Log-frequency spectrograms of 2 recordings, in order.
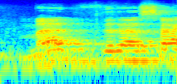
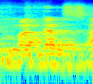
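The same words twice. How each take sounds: First: First مدرسہ said "mad-ra-sa", vowel after the r; madrasa pronunciation. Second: مدرسہ said "ma-dar-sa", vowel before the r; madarsa pronunciation. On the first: (مدرسہ کا تلفظ "مَدْرَسَہ"، دال ساکن) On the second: (مدرسہ کا تلفظ "مَدَرسہ"، را ساکن) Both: Shown as a demonstration. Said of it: "مدرسہ کی مدرسہ ہوتا ہے".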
